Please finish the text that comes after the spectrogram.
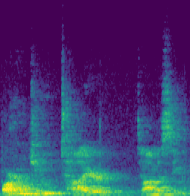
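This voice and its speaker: An actor playing a stern, self-righteous Puritan man in a staged play reading, formal, deliberate and bitterly moralizing. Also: mid-range voice, wildly swooping pitch, crowd noise. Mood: restrained, weary. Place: stage in a theatre. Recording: roomy far-miked theatre, faint noise.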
